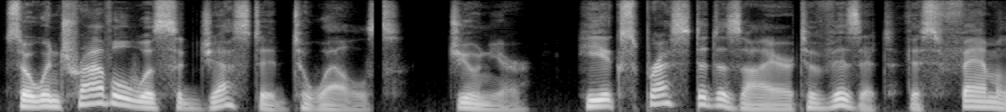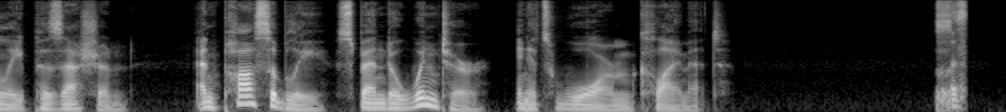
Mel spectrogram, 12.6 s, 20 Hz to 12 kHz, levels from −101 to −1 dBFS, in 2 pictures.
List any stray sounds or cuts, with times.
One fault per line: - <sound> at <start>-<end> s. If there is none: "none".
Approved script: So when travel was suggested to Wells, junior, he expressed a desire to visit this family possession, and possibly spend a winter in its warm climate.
- dropout at 2.3-2.4 s
- laugh at 12.1-12.3 s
